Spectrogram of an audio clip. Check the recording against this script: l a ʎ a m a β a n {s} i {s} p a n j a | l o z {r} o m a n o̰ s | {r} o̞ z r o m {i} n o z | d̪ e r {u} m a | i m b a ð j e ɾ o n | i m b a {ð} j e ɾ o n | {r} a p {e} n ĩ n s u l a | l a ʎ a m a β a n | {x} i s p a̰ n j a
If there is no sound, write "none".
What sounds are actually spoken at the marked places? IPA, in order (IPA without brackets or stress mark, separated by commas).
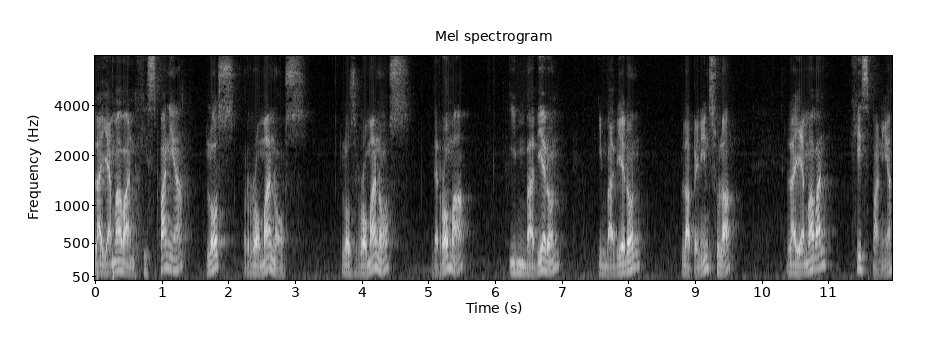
x, s, r, l, a, o, ð, l, e, x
